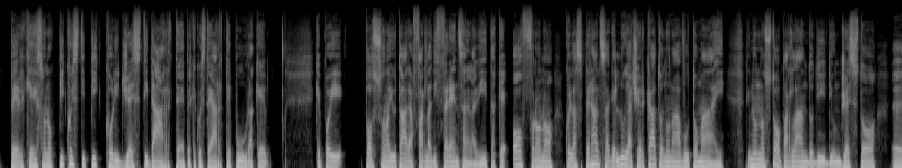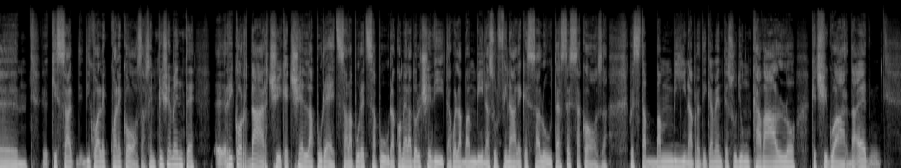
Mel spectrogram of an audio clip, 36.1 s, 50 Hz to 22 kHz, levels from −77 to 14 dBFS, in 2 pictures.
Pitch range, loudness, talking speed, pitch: 105-125 Hz, -19 LUFS, 140 wpm, 115 Hz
